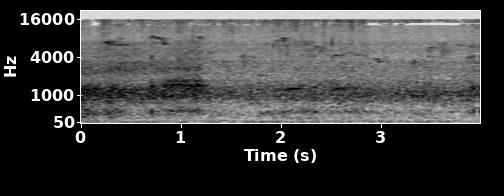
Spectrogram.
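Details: Bees on 28 September 2023 make a constant low buzzing hum, dense and unbroken, slightly louder at the start, with a soft rumble underneath.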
